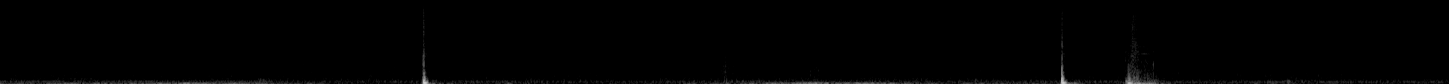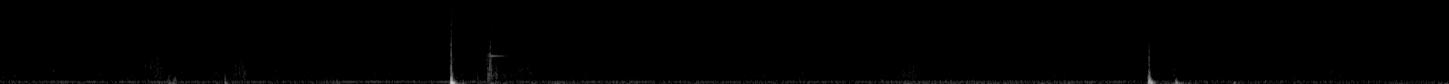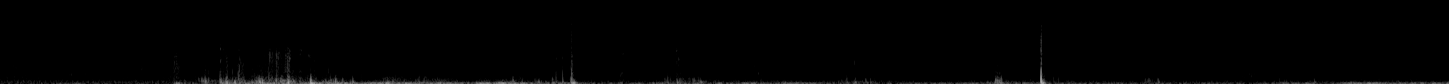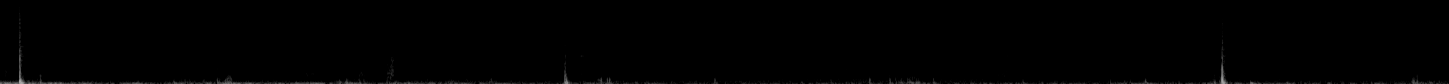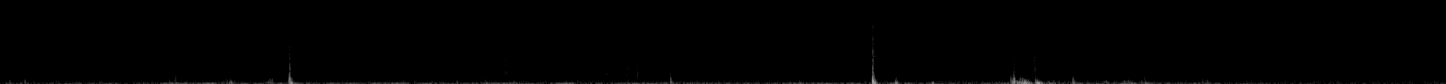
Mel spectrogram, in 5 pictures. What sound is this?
CINDER BLOCK THUD IN GRASS
Sounds of a heavy battery falling onto the grass. You can really hear the deep bass thud.
falling, hitting, heavy, fall, cinder-block, heavy-object, Thud, Thumb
